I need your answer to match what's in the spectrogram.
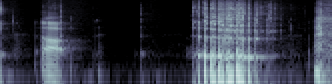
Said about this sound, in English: All right, gentlemen. I'm gonna burp quick, actually. Oh, yep. Let it out. Let it out into the mic. Go ahead.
